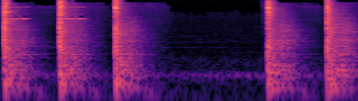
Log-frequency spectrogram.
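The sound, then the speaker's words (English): A hammer drives nails into wooden planks over a crawl space with five sharp, loud blows. Three come in quick succession, then a pause, then two more. “He holds nails in his mouth as he hammers away.”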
